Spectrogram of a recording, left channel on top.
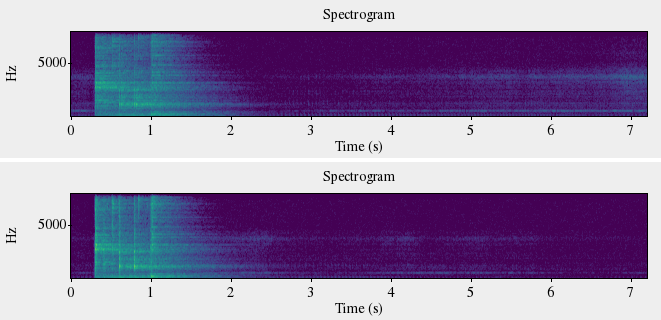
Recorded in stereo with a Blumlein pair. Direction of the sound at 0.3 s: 25° right.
